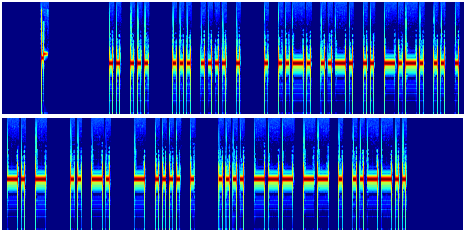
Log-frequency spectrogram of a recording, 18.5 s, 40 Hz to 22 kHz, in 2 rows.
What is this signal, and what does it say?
Morse code, heard as a keyed tone, about 17 wpm, 700 Hz. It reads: IS SHE EFFICIENT IN THE HOME?
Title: Sentences from Top 1300 Words 17wpm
